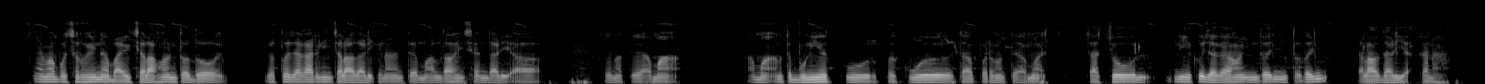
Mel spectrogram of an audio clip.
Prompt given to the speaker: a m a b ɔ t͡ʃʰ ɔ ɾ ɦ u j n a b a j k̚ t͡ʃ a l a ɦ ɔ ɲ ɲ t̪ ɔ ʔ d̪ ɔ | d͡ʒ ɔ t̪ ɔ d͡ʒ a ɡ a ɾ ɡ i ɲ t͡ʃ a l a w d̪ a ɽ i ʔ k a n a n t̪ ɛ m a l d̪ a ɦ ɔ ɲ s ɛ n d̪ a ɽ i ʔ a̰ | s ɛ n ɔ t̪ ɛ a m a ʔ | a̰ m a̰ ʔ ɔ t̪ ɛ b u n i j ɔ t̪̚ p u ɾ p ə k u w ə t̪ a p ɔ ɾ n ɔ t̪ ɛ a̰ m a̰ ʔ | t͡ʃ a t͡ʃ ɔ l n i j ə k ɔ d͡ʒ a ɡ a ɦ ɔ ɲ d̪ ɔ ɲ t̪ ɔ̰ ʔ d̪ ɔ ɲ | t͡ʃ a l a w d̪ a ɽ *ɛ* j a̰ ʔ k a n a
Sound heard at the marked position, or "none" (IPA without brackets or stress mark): i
